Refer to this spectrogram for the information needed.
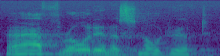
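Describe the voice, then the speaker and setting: A man playing a grumbling, hapless but soft-hearted husband in an old-time radio comedy, griping in folksy exclamations. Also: medium pitch, big pitch swings, unhurried. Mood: weary, grumbling. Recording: reverberant community stage hall.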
